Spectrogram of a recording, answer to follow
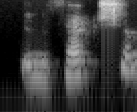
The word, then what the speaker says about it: infarction: CT, इन्फेक्ट नहीं, इन्फेक्शन नहीं, यहाँ लफ्ज क्लियर कर लें। इन्फॉक्शन, आर साइलेंट होता है, INFARCTION, इन्फॉक्शन, इसको कहते हैं इन्फॉक्शन।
